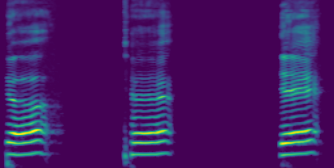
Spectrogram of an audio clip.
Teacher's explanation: स्पर्श संघर्षी व्यंजन यानी जीवा स्पर्श भी करती है स्पर्श के साथ संघर्ष भी करती है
